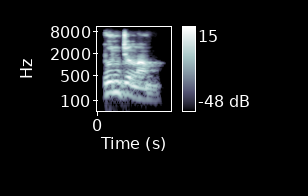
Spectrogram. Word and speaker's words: Bundjalung: So even though you got Bundjalung, we say Bundjalung there, Shamila, it's Bundjalung. Bundjalung. So it's a O. The U is an O, Bundjalung.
